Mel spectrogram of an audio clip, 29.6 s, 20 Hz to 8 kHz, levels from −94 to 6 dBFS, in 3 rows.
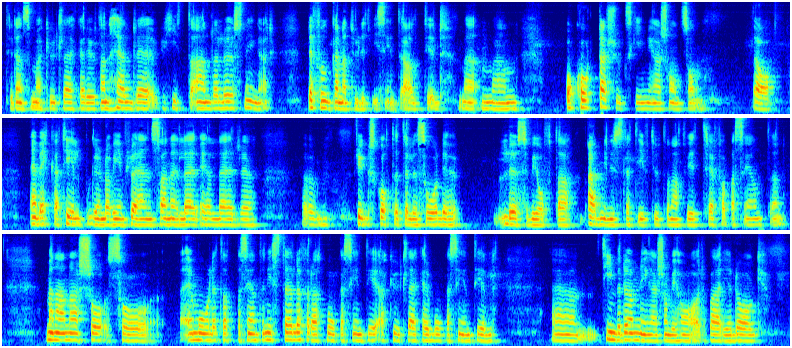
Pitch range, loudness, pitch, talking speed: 160-180 Hz, -22 LUFS, 165 Hz, 145 wpm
